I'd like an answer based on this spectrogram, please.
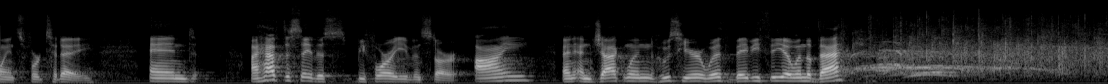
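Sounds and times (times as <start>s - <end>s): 
speech: 0.0s - 8.8s
audience clapping: 8.4s - 11.0s.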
